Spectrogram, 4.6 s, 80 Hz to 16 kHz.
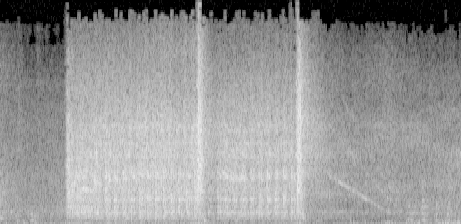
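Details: Factory Five Type 65 Coupe, 302 small-block Ford after a swap to AFR 185 heads: cranks steadily about four beats a second with ragged uneven catches and no pickup; plug wires out of firing order.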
